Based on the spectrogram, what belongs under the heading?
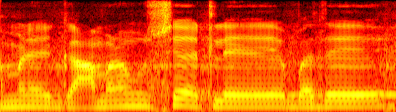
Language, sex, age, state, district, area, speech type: Gujarati, male, 30-45, Gujarat, Narmada, rural, spontaneous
